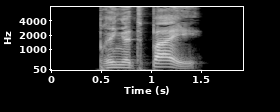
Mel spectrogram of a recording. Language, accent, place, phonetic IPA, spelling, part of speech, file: German, Germany, Berlin, [ˌbʁɪŋət ˈbaɪ̯], bringet bei, verb, De-bringet bei.ogg
- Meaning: second-person plural subjunctive I of beibringen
